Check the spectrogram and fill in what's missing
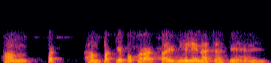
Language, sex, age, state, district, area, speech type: Hindi, male, 60+, Uttar Pradesh, Mirzapur, urban, conversation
